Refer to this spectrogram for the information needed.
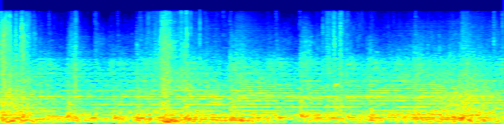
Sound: fists whacking; Stormfront thudding; dramatic music

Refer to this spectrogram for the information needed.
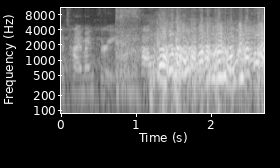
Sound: spits water

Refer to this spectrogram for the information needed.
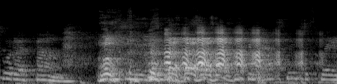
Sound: both chuckling

